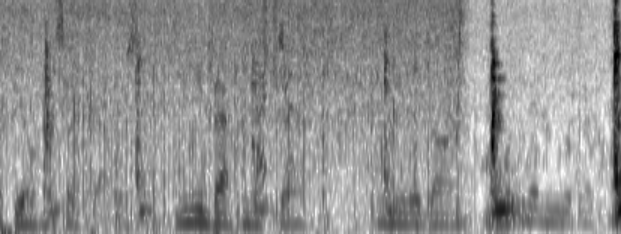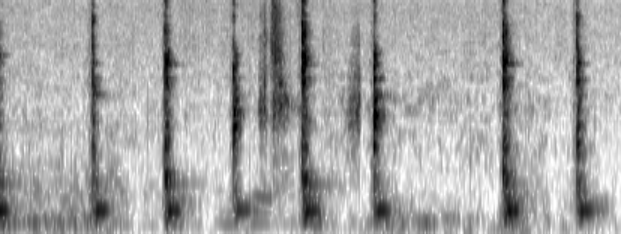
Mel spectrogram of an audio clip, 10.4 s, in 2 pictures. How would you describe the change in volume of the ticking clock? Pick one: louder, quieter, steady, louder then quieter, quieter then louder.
louder.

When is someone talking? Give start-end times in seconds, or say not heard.
0.0-8.0.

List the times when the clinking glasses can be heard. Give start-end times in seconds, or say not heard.
not heard.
